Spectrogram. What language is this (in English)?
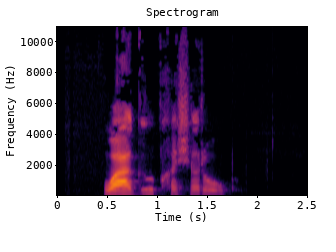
Abkhazian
